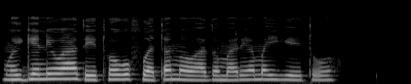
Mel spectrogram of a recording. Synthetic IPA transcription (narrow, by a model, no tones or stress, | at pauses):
moiɡenewaðetwɔɣofwatamawaːðɔmaɾeamaiɣeːtwɔ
